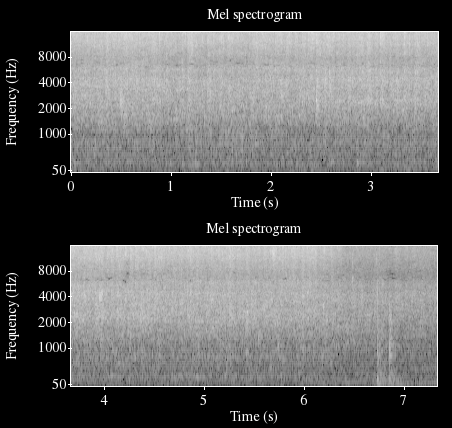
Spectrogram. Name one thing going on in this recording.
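Water pours and splashes into a tank.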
